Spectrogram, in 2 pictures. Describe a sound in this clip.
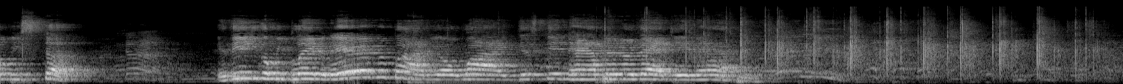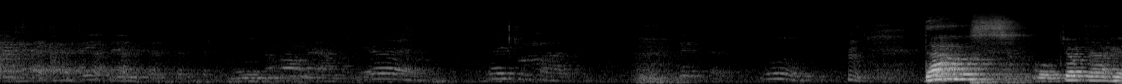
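A man speaks with feeling into a microphone, echoing through a large hall.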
